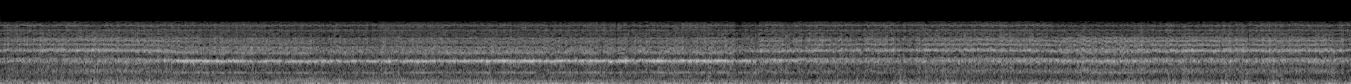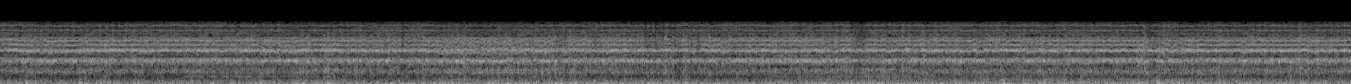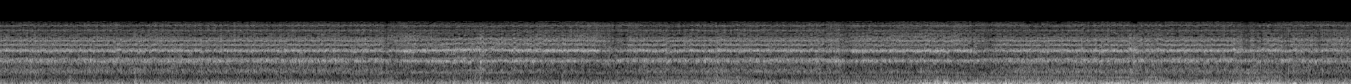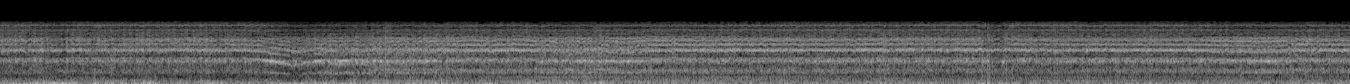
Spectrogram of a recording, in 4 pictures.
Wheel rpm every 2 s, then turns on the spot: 160, 140, 150, 150, 160, 160, 160, 160, 160, 160, 160, 160, 160, 160, 160, 160, 160, 160, 160, 160, 160, 150, 160, 160, 170, 170, 160.
none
